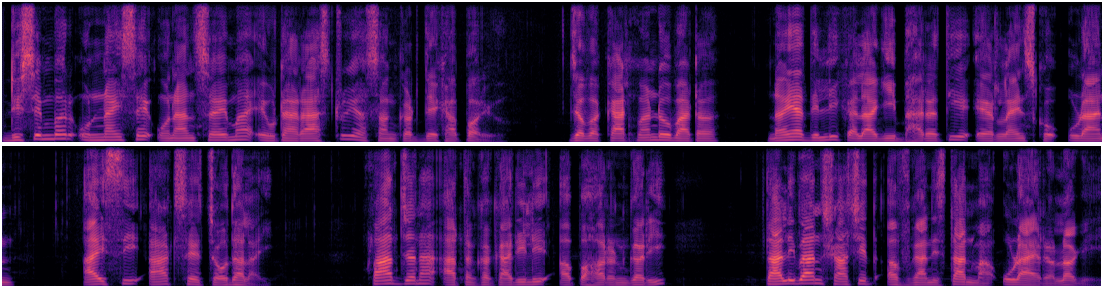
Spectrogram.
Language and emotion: Nepali, neutral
